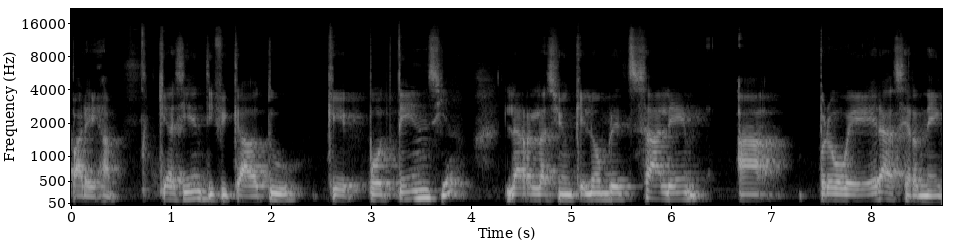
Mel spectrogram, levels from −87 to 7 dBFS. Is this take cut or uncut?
uncut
